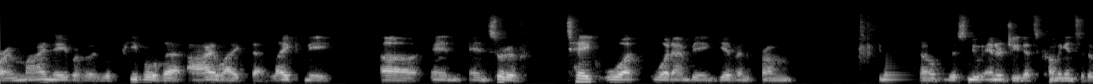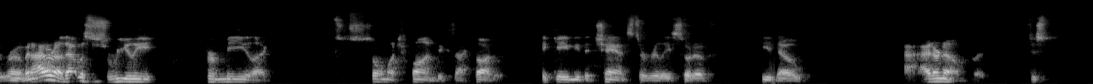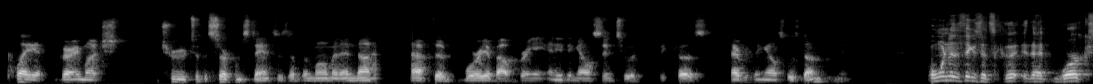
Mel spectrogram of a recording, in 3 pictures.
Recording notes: Shot via Zoom.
